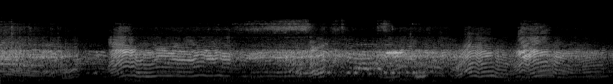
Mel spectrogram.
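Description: A motorcycle engine revs loudly, its pitch rising and falling.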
